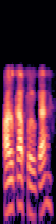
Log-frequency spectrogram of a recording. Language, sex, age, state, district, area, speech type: Nepali, male, 60+, West Bengal, Kalimpong, rural, conversation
